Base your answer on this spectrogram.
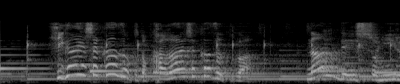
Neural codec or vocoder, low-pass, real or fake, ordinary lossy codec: none; 7.2 kHz; real; none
